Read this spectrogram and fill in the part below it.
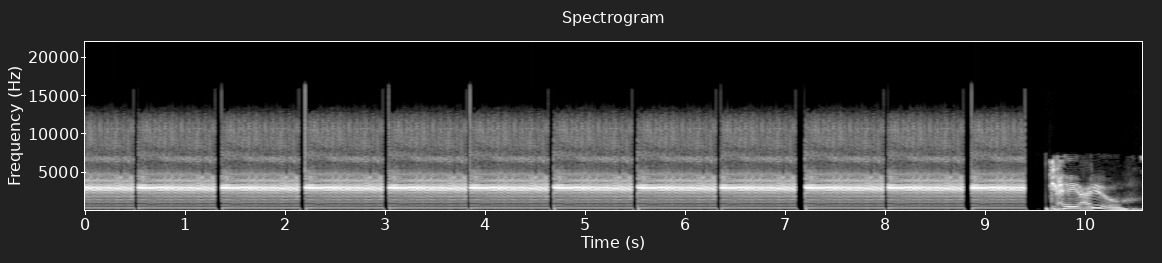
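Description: A loud, steady electronic fire alarm tone sounds in repeated long pulses separated by brief gaps, then stops abruptly and a voice follows.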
